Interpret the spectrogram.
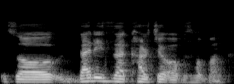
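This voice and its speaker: A man's voice: medium pitch, animated, darkish tone, husky. Hesitant Japanese-born man, lo-fi interview. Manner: halting, many fillers and restarts. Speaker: guest, tech executive. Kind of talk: interview answers. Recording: dull lo-fi sound.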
